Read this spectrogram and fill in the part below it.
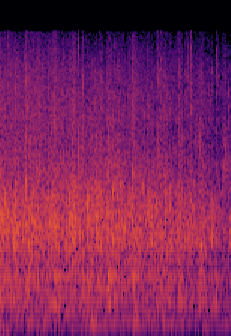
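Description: A congregation claps in praise during a Sunday church worship service, a steady even patter of many hands heard at a moderate, somewhat distant level with no voices over it.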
